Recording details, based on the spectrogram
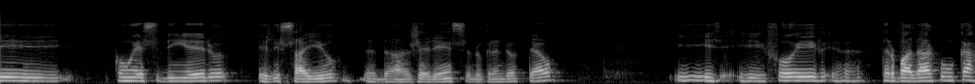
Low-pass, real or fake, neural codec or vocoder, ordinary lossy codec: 7.2 kHz; real; none; Opus, 64 kbps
